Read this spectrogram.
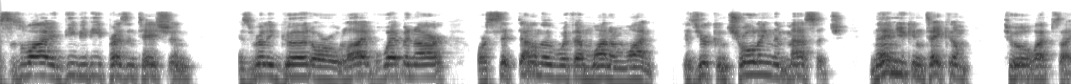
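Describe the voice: Putting on a character voice, a man talks hoarsely in a high register at a moderate pace, his intonation fairly even but his loudness swinging widely.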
